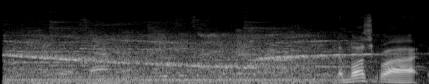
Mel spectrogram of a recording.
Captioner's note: sirens blaring; people chattering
